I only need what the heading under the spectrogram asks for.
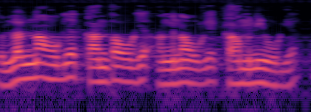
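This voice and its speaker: A man's voice: medium pitch, quick pace, dull audio. A man teaching exam prep questions, who keeps asking rhetorical questions and answering them himself.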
